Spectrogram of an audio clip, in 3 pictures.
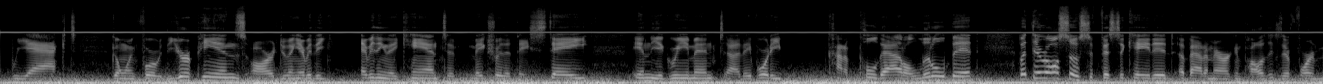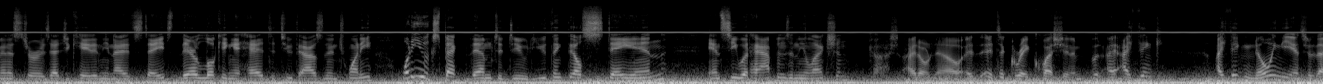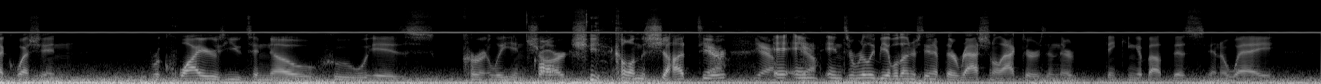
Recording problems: high-pitched whine; loud; throughout; 4.5 kHz, 6 dB below the speech
low rumble; loud; throughout; 9 dB below the speech

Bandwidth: 16 kHz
